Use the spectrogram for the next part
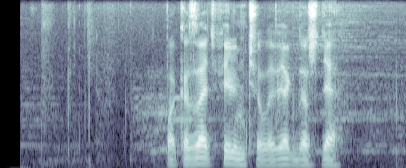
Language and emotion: Russian, neutral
